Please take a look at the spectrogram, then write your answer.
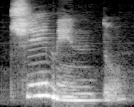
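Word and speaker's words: cemento: So our first word is chimeto.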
